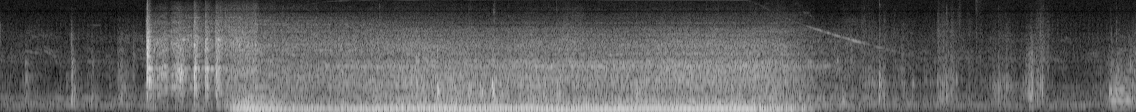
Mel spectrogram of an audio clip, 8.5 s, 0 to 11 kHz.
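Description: A 2000 Pontiac Grand Prix GT cranks and fires up, a brief starter whir that rises into a loud, close steady idle rumble lasting several seconds before cutting off. Footsteps and shop clatter come before and after the engine.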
